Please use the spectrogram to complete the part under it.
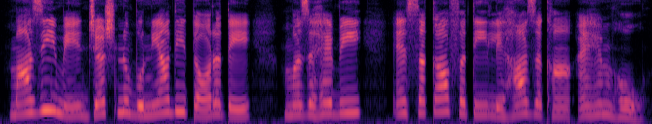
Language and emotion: Sindhi, neutral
